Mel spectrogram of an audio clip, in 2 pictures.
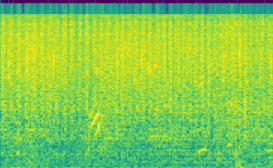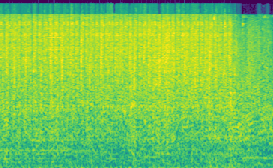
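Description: Weapon fire in the video game The First Descendant: a steady, rapid stream of gunshots that holds even and fairly faint throughout, with a voice talking over it.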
